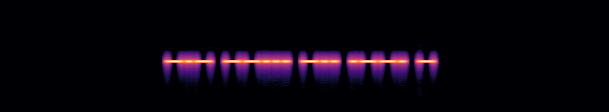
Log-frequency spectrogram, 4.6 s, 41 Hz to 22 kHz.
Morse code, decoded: K7DPT

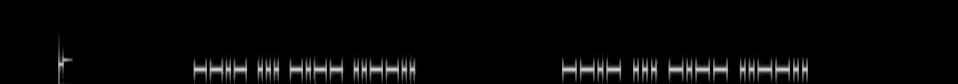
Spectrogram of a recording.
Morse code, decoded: QSY? QSY?

